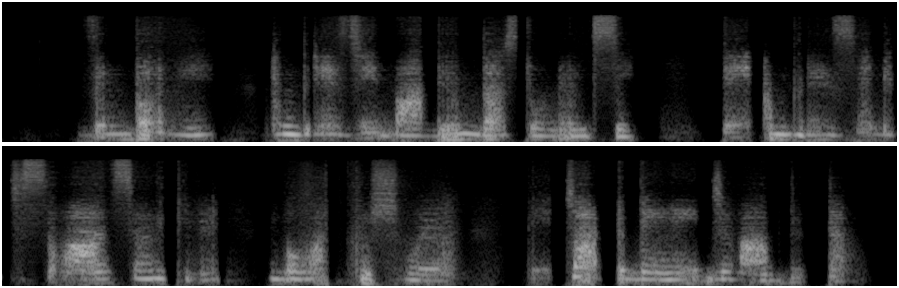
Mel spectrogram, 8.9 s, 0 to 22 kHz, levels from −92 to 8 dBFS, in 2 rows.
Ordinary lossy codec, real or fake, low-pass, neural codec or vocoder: none; fake; 14.4 kHz; codec, 44.1 kHz, 0.9 kbps, DAC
